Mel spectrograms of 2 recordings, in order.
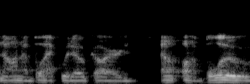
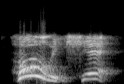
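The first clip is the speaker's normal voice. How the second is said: real loud, high, slow shout of disbelief; shocked cry; 13 dB louder, slower than usual. Real, not acted. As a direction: blurt it out, stunned by the grade. Shocked by a great card grade.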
